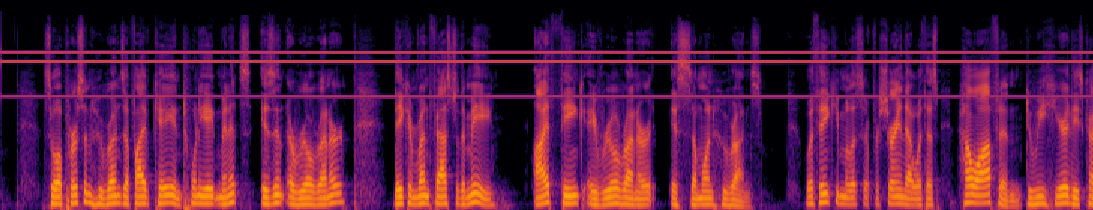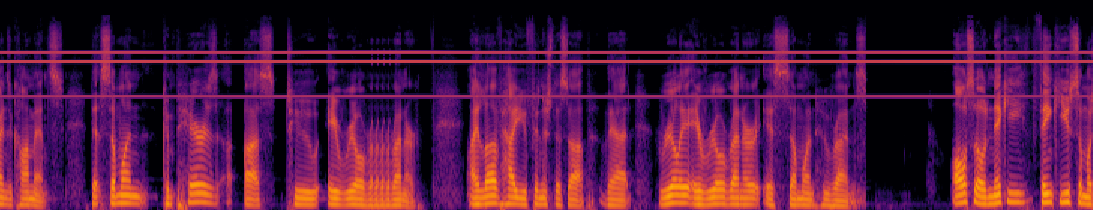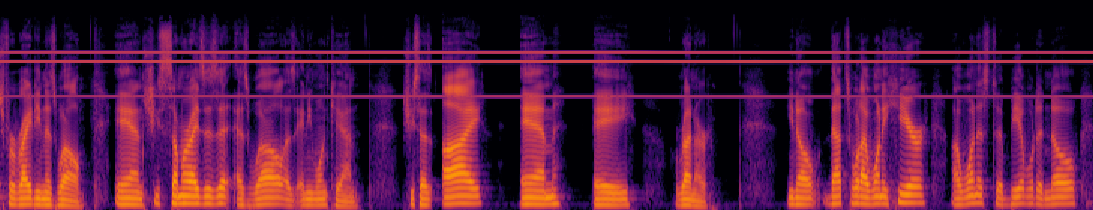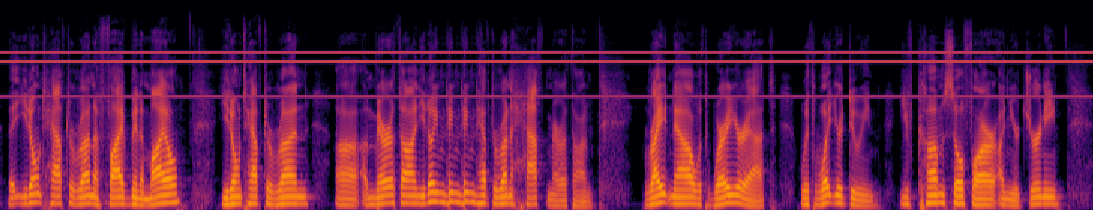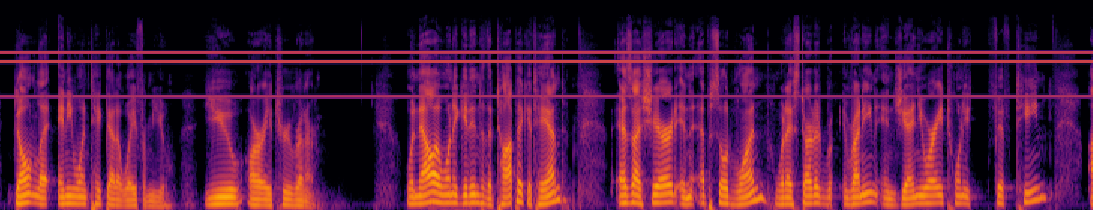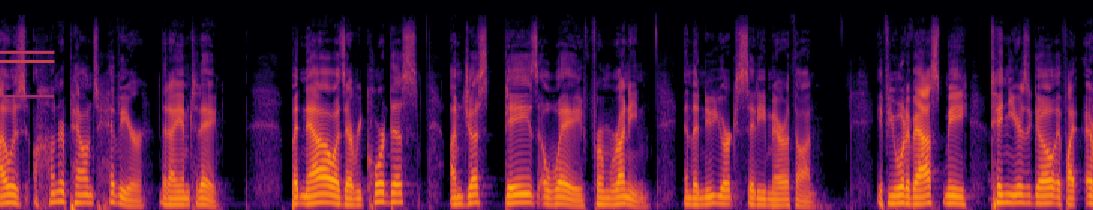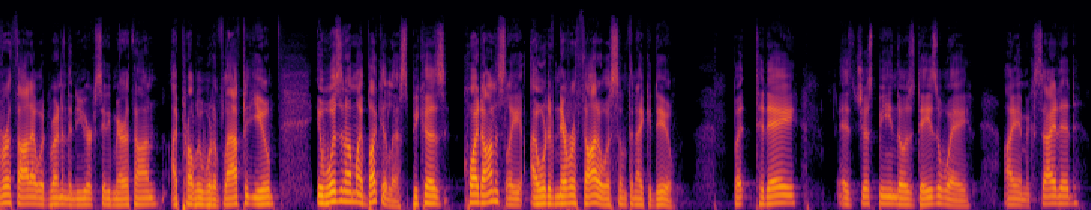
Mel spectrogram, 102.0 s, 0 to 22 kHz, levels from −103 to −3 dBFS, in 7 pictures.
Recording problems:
high-pitched whine; noticeable; until 1:14; 6.5 kHz, 10 dB below the speech
audio stuttering; at 19 s and at 50 s

